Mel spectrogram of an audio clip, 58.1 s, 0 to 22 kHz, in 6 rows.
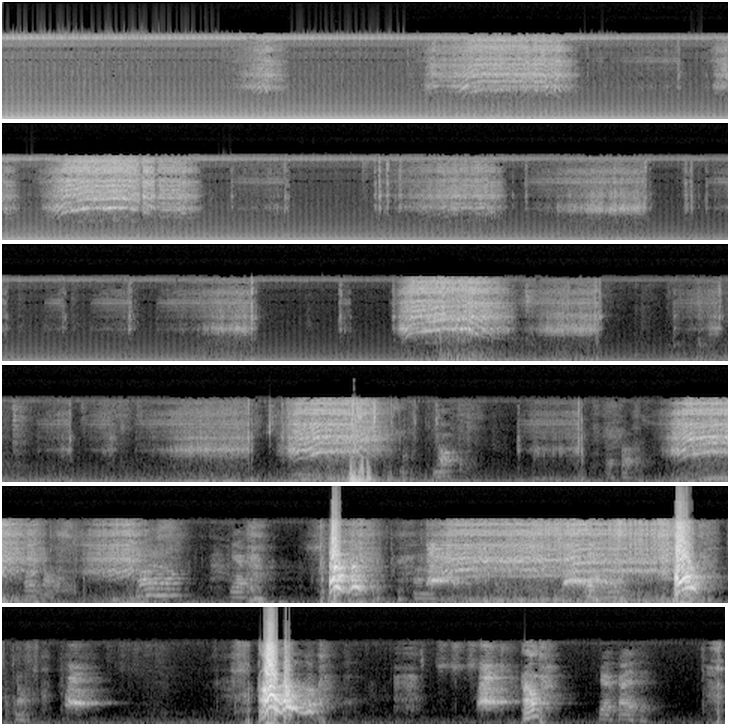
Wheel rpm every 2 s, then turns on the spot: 0, 10, 10, 80, 0, 100, 10, 20, 20, 20, 20, 20, 70, 10, 0, 10, 60, 0, 20, 50, 10, 10, 80, 110, 0, 0, 0, 0, 0.
12-14 16-24 26-28 30-32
